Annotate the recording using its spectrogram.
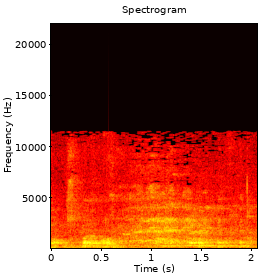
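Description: People laughing, with a high, wavering laugh.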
